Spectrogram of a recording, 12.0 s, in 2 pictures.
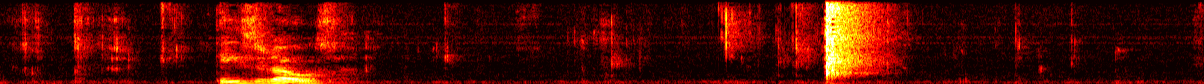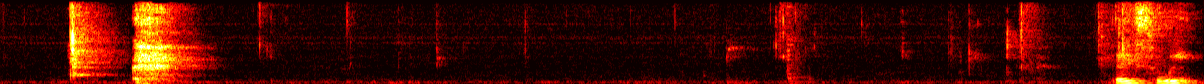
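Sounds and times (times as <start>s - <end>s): wet chewing and lip smacking: 0.0s - 1.1s, 1.8s - 6.2s, 9.4s - 11.6s.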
